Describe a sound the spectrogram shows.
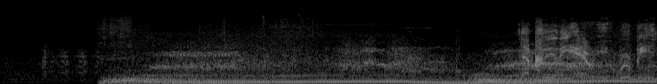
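A car engine revs and runs as the car drives off.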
